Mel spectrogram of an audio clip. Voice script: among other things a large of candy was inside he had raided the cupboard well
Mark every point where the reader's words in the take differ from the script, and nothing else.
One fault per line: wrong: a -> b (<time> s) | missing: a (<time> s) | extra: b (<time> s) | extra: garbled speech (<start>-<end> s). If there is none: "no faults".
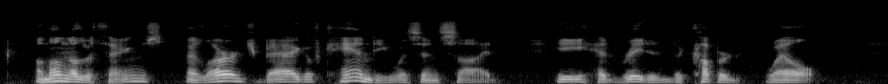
extra: bag (2.6 s)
